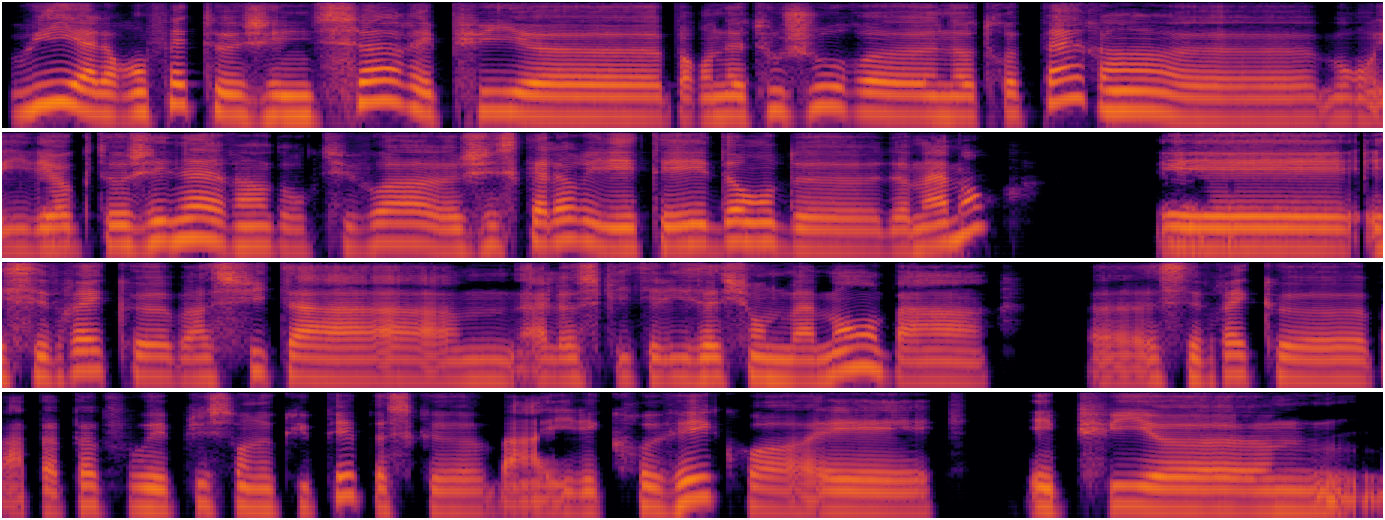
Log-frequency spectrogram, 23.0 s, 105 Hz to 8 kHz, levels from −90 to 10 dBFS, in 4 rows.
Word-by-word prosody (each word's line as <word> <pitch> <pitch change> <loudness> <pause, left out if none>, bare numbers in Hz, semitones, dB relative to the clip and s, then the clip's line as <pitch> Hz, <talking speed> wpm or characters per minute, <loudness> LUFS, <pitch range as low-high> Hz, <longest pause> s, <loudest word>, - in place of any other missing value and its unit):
Oui, 230 +6 +3
alors, 175 -4 +3
en 180 - +2
fait, 240 0 -1
heu, 175 -2 +2
j'ai 160 0 +2
une 160 0 +1
sœur 255 - +4
et 180 -3 +1
puis, 185 +4 -2
heu, 155 -1 +2
bah, 145 - -2
on 150 +1 -3
a 160 - +1
toujours, 195 +3 -1
heu, 165 -2 +1
notre 155 +2 -2
père, 265 - +1
hein, 190 -2 +2 0.6
heu, - - -10
bon, 150 0 -7
il 145 +1 -4
est 150 - +4
octogénaire, 180 +5 +2
hein, 160 0 0
donc, 145 -3 -11
tu 155 - -7
vois, 170 -1 0
heu, - - -1
jusqu'alors, 175 +6 +2
il 165 -4 0
était 155 +2 +2
aidant 180 +2 +1
de 140 -3 -3
de 140 - -3
maman. 180 - +1 0.7
Et 150 -1 +3
et - - 0
c'est 155 +2 +5
vrai 190 +5 +1
que, 160 -2 -3
bah, 150 0 -5
suite 170 +3 +3
à, 140 -2 +1
mmh, 140 0 -8
à - - -1
l'hospitalisation 150 +1 -1
de 145 - -2
maman, 175 +10 0
ben, 135 -5 -3 0.4
heu, 65 0 -6
c'est 150 +2 +4
vrai 165 +4 -2
que, 140 -2 -3
bah, - - -4
papa 160 +6 -3
pouvait 150 -1 -3
plus 165 +5 -9
s'en 160 0 +1
occuper 150 +10 -4
parce 150 -9 0
que, 135 -1 -6
bah, 135 - -3
il 130 - -6
est 130 - -6
crevé, 165 +7 0
quoi. 150 -8 -4
Et 130 -1 -1 0.4
et 150 - +1
puis, 160 +4 -1
hem, 140 -2 0
155 Hz, 185 wpm, -24 LUFS, 140-175 Hz, 0.7 s, c'est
